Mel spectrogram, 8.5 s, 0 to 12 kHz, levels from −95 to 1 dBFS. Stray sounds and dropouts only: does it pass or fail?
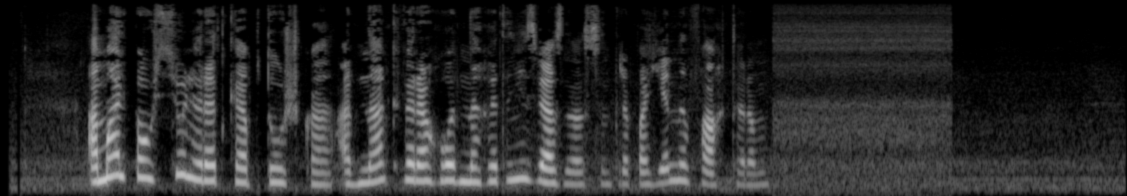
pass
